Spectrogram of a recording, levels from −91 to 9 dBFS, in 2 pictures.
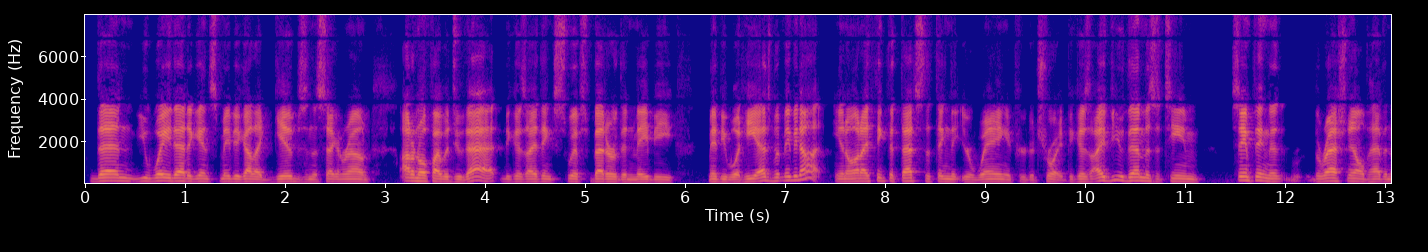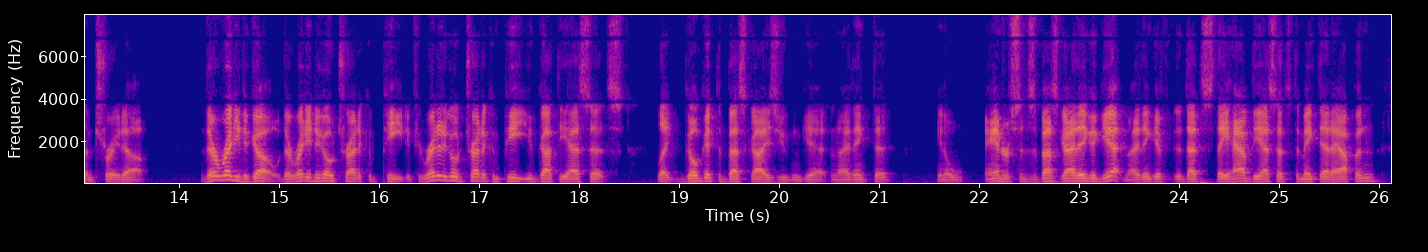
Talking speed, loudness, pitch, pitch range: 290 wpm, -27 LUFS, 120 Hz, 115-140 Hz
